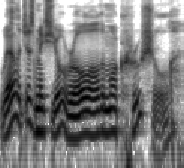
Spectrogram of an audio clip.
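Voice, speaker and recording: An actor playing a teasing, self-assured pirate sailor in an audio drama. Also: male voice, mid-range voice, very animated, brisk, darkish tone. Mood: matter-of-fact.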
